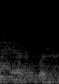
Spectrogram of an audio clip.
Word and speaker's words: Gerber: yang bernama Insinyur Johan Herber. Ditulisnya Gerber, dibacanya Herber. Karena ejaan Belanda, dia dibaca he, seperti gratis jadi haratis gitu ya.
